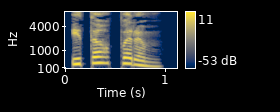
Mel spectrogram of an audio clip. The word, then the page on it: ಇತಃಪರಂ: Kannada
